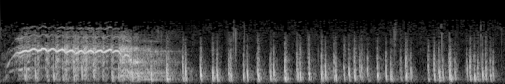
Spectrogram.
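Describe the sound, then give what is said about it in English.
A white horse lets out a loud, quavering whinny, then its hooves pound in a fast, steady galloping rhythm as it dashes ahead. No one speaks. “New adventure was ahead, and with a shout of defiance, he leapt the hills to dash ahead.”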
